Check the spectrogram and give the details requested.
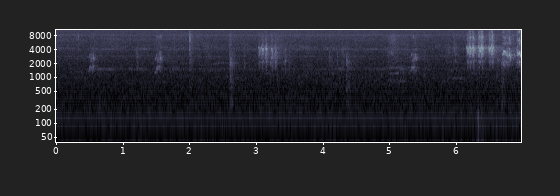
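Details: Juvenile White-cheeked starling calling: sparse, faint, short harsh notes scattered through the first six seconds, then a louder burst of rasping, squawky calls at the end over a steady low electrical hum.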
